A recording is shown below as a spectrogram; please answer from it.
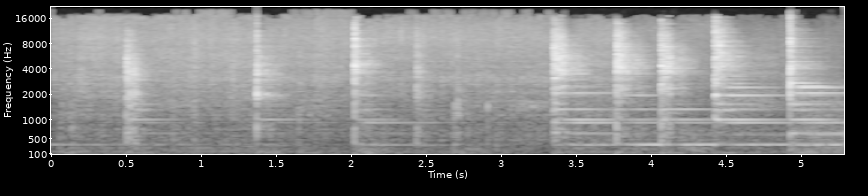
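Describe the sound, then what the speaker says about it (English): Bok choy sizzles in a pan with a garlic and ginger sauce, a steady close fry broken by sharp scrapes and clinks of stirring every second or so, quickening toward the end. "I'm going to let this continue to simmer, soften up a little bit"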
